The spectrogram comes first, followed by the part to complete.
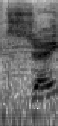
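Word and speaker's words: Zhang: dumb the AI is you said Zang f z I saw the way it's spelled there's no Z in there but it's like it's j like it's like a hard Z like the enemy officer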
